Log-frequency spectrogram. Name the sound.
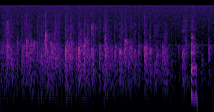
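audience applause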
